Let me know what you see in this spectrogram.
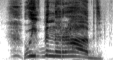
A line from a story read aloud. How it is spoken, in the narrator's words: cried Zaniel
